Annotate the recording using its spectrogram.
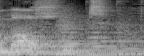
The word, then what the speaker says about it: Malkut: Se escreve Malkut, mas se fala Malhut.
